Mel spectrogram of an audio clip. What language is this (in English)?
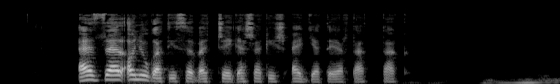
Hungarian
